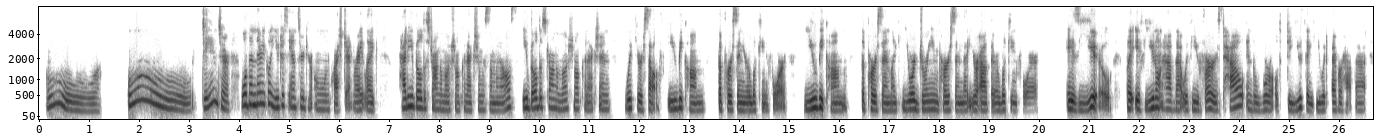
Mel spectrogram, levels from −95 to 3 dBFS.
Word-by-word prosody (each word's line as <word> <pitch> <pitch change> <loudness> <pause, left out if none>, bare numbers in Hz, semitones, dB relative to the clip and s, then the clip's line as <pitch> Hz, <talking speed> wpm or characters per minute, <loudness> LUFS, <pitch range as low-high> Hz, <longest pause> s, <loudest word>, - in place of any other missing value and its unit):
Ooh. 165 - -1 0.6
Ooh! 245 - +1 0.2
Danger. 220 - 0 0.2
Well, 270 +2 +6
then 275 0 +4
there 285 +1 +2
you 290 - 0
go, 300 - -2
you 225 -7 +2
just 255 0 -4
answered 215 -2 -3
your - - -6
own 175 -1 -7
question, 150 -2 -2
right? 165 +1 -1
Like, 160 -2 -1 0.4
how 205 - +4
do 235 - +4
you 240 - +5
build 205 -2 +3
a - - -4
strong 175 -2 -3
emotional 160 0 -5
connection 165 0 -5
with 165 -1 -11
someone 150 0 -4
else? 205 +9 -1 0.2
You 210 +1 +4
build 205 +3 +3
a - - +1
strong 205 -2 -3
emotional 180 0 -5
connection 170 - -6 0.3
with 195 +1 +2
yourself. 170 0 +1
You 185 +1 +1
become 155 -5 0 0.3
the 175 - +5
person 165 -2 +1
you're 155 0 +1
looking 160 0 -4
for. - - -1 0.4
You 195 +4 +6
become 155 -6 +2 0.3
the 180 - +3
person, 160 -3 +1
like, 155 -1 -3
your 180 +2 +4
dream 170 0 -1
person 160 -1 -1
that 155 +1 -2
you're 155 - +3
out 155 -1 +4
there 155 - -2
looking 160 -1 -3
for 75 0 -6 0.6
is 180 -4 +6
you. 155 +9 +4 0.3
But 185 - +5
if 180 -2 +4
you 200 +4 +4
don't 210 -1 +3
have 180 -2 -1
that 165 -1 -1
with 165 - -2
you 165 -2 -1
first, 175 -4 +2
how 230 +6 +4
in 175 -1 -6
the 160 - -4
world 160 +2 -2
do 160 - -1
you 175 +8 0
think 155 -4 -1
you 155 - -2
would 160 - -2
ever 160 -1 0
have - - -7
that 155 0 -6
170 Hz, 180 wpm, -24 LUFS, 155-205 Hz, 0.6 s, Well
